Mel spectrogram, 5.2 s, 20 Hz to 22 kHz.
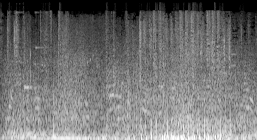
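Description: Rapid bursts of automatic fire from the Flatline rifle in the first-person shooter Titanfall 2, loud and close, with dense overlapping shots and impacts over a low rumble of game noise.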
